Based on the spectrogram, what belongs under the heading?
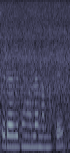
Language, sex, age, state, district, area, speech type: Malayalam, female, 30-45, Kerala, Idukki, rural, spontaneous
